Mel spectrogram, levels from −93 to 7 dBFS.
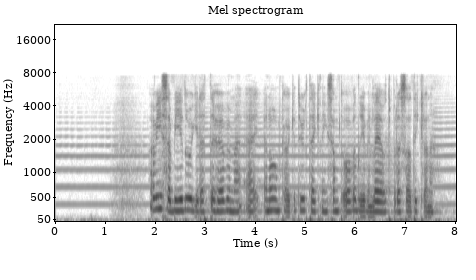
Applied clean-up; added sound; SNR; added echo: none; Trumpet; 20 dB; reverberation time 0.7 s.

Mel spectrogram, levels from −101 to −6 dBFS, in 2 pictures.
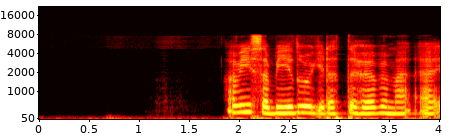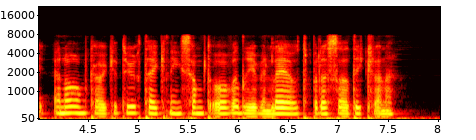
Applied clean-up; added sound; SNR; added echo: neural mask model DeepFilterNet 3.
